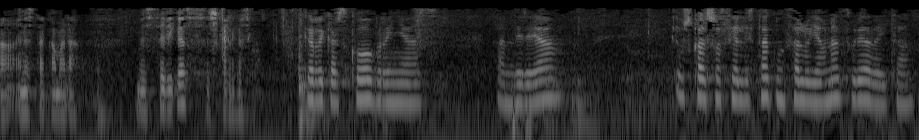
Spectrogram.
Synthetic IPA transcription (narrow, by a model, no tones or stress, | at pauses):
ḛnest̪akamaɾa | be̞st̪e̞ɾikese̞skerikasko̞ | eske̞rikasko̞βriɲas | and̪eɾea | e̞wskalso̞sialist̪akunsaluʝawnasuɾe̞aðajt͡sa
